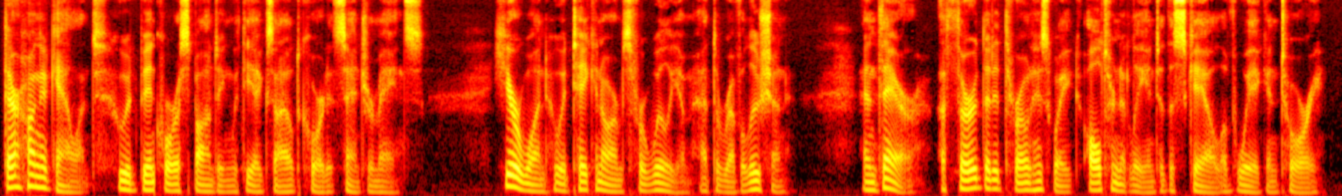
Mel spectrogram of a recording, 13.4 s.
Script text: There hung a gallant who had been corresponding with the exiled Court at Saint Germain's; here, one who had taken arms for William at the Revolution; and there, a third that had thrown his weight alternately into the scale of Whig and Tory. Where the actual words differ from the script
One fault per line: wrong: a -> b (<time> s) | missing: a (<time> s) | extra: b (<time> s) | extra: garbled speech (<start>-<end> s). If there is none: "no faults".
no faults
